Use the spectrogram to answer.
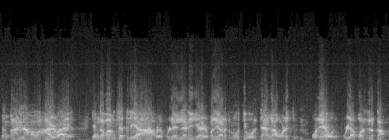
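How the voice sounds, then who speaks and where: A blustering henpecked husband. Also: male voice, normal speed, pushed and bright, rough recording. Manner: exaggerated comic outbursts, swooping pitch. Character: henpecked middle-aged husband, former clerk, blustering and pious. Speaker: comic actor. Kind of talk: 1970s film comedy dialogue.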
